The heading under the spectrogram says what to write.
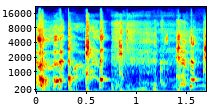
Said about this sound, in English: She started coughing.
